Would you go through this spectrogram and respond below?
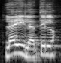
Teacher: লাই জবরের বাম পাশে লিনের হরফ তাড়াতাড়ি পড়তে হবে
